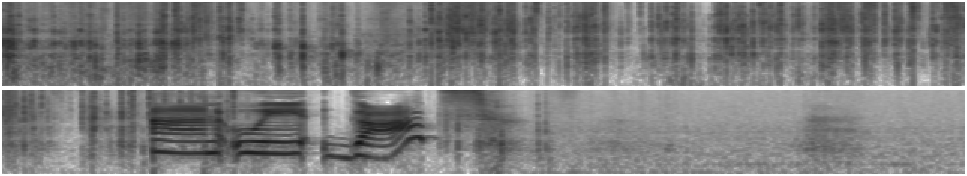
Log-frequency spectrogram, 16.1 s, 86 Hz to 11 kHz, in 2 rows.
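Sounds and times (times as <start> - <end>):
packaging crinkling and tearing: 0.0 - 10.4.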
